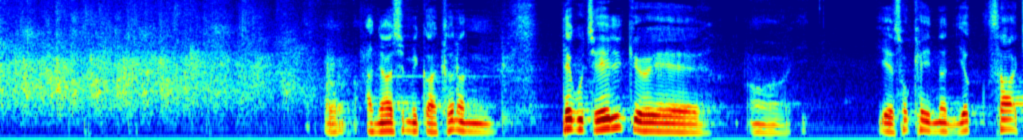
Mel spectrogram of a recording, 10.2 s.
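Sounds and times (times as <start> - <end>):
room full of people clapping: 0.0 - 4.6
speech: 3.2 - 8.2, 8.8 - 10.2.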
